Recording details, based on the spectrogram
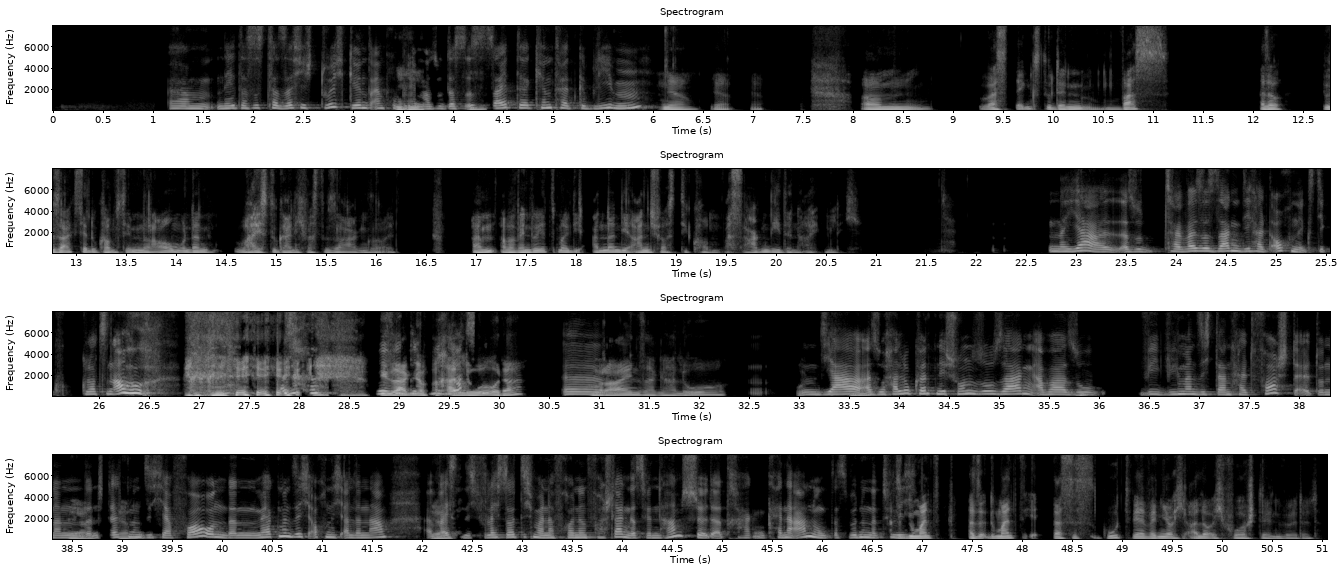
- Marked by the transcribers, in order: other background noise; laugh; laughing while speaking: "auch. Also, wir wir wir glotzen"
- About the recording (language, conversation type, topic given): German, advice, Warum fühle ich mich auf Partys und Veranstaltungen oft unwohl und überfordert?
